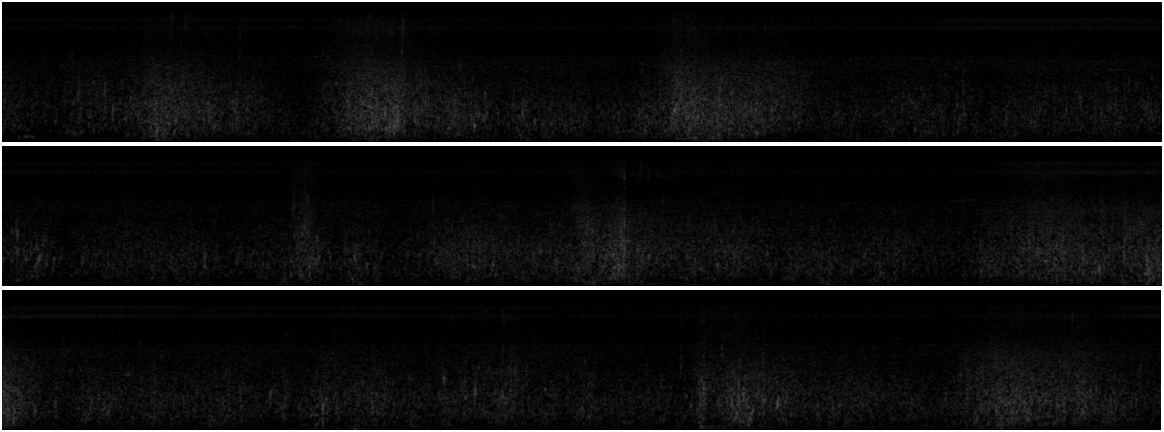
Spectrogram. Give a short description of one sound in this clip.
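Paper pages rustle and swish as they are turned.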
